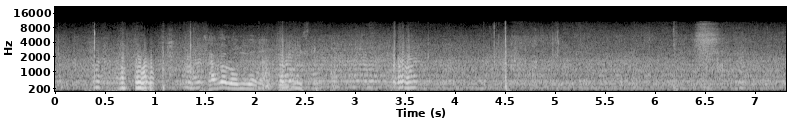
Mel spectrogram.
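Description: Bees buzz around an open hive.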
